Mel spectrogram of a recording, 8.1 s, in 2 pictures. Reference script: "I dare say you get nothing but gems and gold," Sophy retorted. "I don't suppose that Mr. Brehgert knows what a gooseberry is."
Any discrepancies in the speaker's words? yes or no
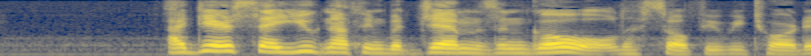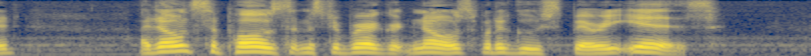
yes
